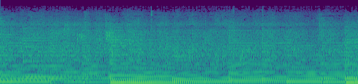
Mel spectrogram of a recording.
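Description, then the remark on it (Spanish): A crowd applauds Christ Jesus steadily, a dense wash of clapping that holds at an even level throughout, with low sustained musical tones droning underneath. “A Cristo Jesús, por favor, ahorita, démosle todas y todos el más fuerte aplauso a Cristo Jesús.”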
